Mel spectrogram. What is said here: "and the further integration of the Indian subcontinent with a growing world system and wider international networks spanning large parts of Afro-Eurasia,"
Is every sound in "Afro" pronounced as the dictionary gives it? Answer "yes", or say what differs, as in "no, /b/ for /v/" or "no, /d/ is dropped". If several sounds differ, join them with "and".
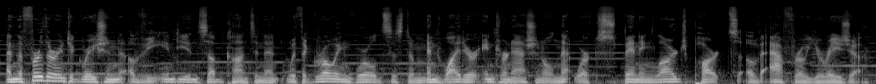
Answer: yes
